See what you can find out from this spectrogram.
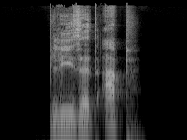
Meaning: second-person plural preterite of abblasen
- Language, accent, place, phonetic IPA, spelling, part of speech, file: German, Germany, Berlin, [ˌbliːzət ˈap], blieset ab, verb, De-blieset ab.ogg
